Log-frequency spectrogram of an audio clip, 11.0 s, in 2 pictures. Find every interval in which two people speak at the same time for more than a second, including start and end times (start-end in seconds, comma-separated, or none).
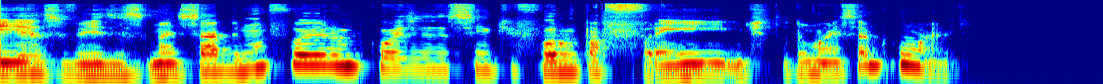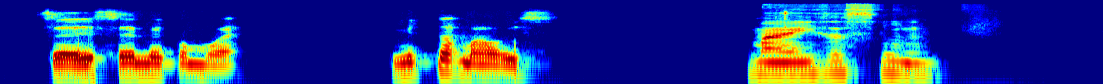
none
